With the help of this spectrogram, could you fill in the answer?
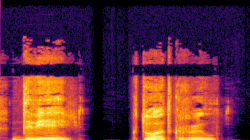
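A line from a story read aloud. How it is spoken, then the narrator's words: Wooden-voiced question. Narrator (Russian): деревянным голосом спросил он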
